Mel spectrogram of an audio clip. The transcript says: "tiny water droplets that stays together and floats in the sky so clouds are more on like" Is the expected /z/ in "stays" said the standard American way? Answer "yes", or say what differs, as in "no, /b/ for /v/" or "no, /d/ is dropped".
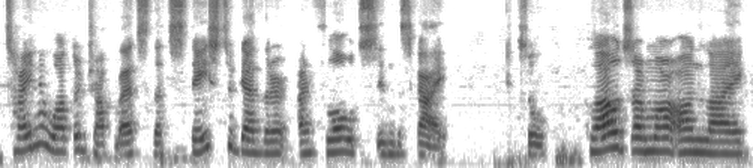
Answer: no, /s/ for /z/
